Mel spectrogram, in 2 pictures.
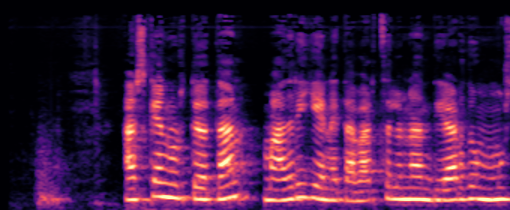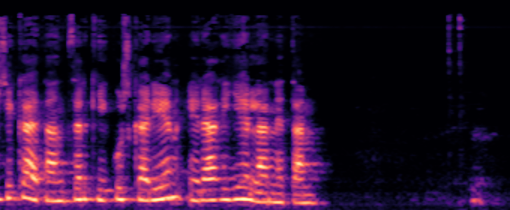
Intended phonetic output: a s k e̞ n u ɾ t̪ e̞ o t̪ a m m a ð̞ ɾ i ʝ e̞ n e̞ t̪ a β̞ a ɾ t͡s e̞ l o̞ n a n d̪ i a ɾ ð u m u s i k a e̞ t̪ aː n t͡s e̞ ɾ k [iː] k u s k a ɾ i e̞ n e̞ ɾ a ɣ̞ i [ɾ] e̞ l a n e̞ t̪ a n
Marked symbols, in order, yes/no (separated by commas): yes, no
